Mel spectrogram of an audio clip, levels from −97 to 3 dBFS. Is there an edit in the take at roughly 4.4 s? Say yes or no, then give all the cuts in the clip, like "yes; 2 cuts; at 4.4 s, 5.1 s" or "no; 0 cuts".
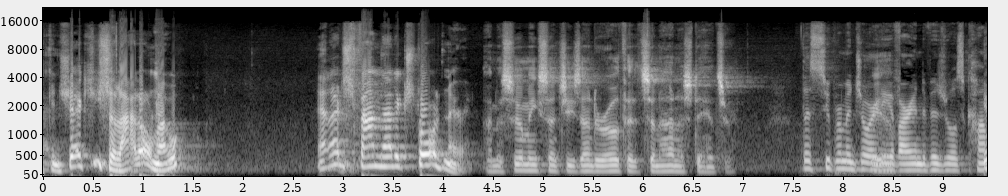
no; 1 cut; at 7.3 s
